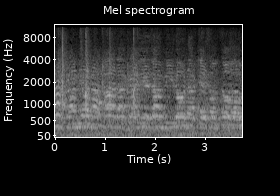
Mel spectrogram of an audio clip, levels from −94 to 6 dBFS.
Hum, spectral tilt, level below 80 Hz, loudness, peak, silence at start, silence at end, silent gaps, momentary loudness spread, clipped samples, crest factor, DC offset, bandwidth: none; -4.5 dB/octave; -52 dBFS; -31 LUFS; -12 dBFS; 0 s; 0 s; none; 3 LU; under 0.1%; 18 dB; under 0.1%; 11.5 kHz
